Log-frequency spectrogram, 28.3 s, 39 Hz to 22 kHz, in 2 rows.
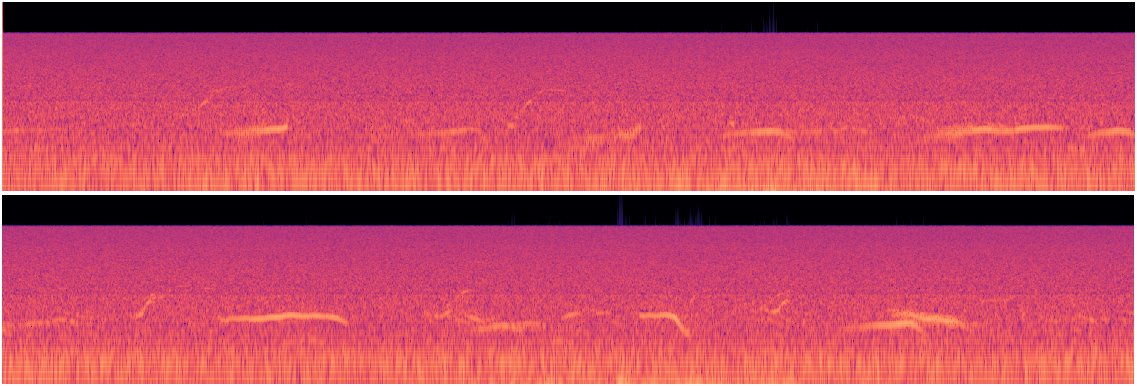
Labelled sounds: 2.6	2.8	humpback whale, 1.1 to 1.3 kHz

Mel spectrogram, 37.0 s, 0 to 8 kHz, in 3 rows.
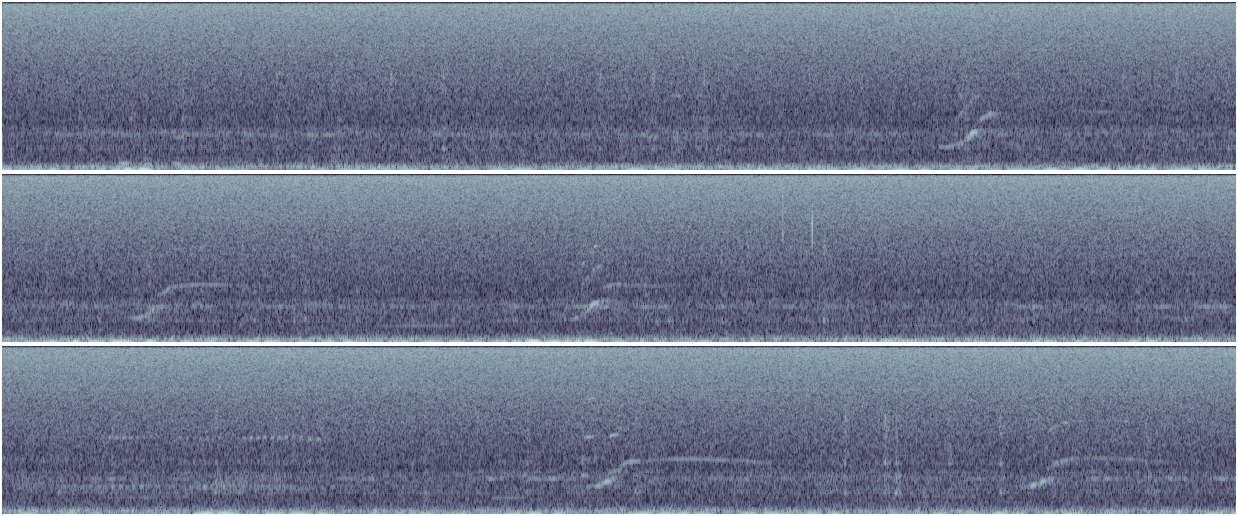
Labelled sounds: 13.9	14.4	humpback whale, 0.83 to 1.1 kHz
30.8	31.1	humpback whale, 0.80 to 1.1 kHz
32.3	32.7	humpback whale, 0.96 to 1.1 kHz
35.1	35.5	humpback whale, 0.80 to 1.1 kHz

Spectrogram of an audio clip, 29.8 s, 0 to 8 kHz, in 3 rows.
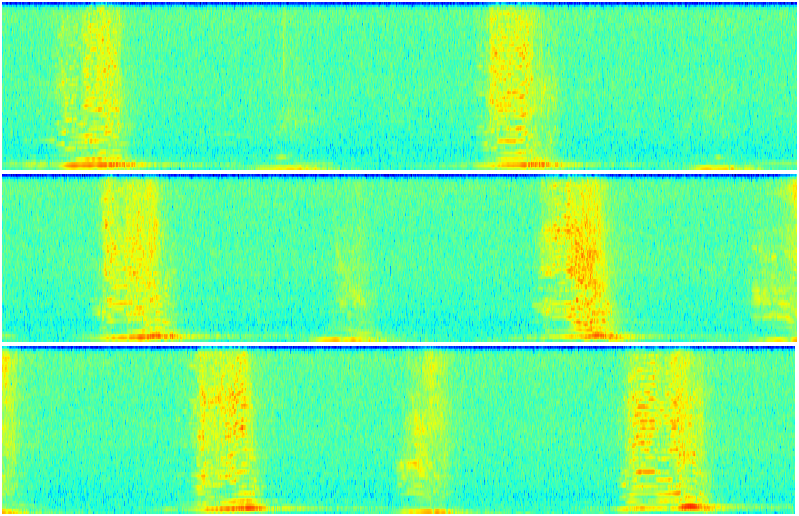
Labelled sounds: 0.4	1.6	humpback whale, 0.80 to 6.4 kHz
3.6	3.9	humpback whale, 2.2 to 2.5 kHz
6.0	6.7	humpback whale, 0.80 to 7.5 kHz
11.0	12.1	humpback whale, 0.80 to 5.8 kHz
14.0	14.3	humpback whale, 0.80 to 0.86 kHz
16.6	18.1	humpback whale, 0.80 to 5.4 kHz
19.3	19.9	humpback whale, 0.99 to 2.7 kHz
22.2	23.1	humpback whale, 0.80 to 5.9 kHz
24.7	25.2	humpback whale, 0.96 to 2.6 kHz
27.6	29.4	humpback whale, 0.80 to 7.2 kHz

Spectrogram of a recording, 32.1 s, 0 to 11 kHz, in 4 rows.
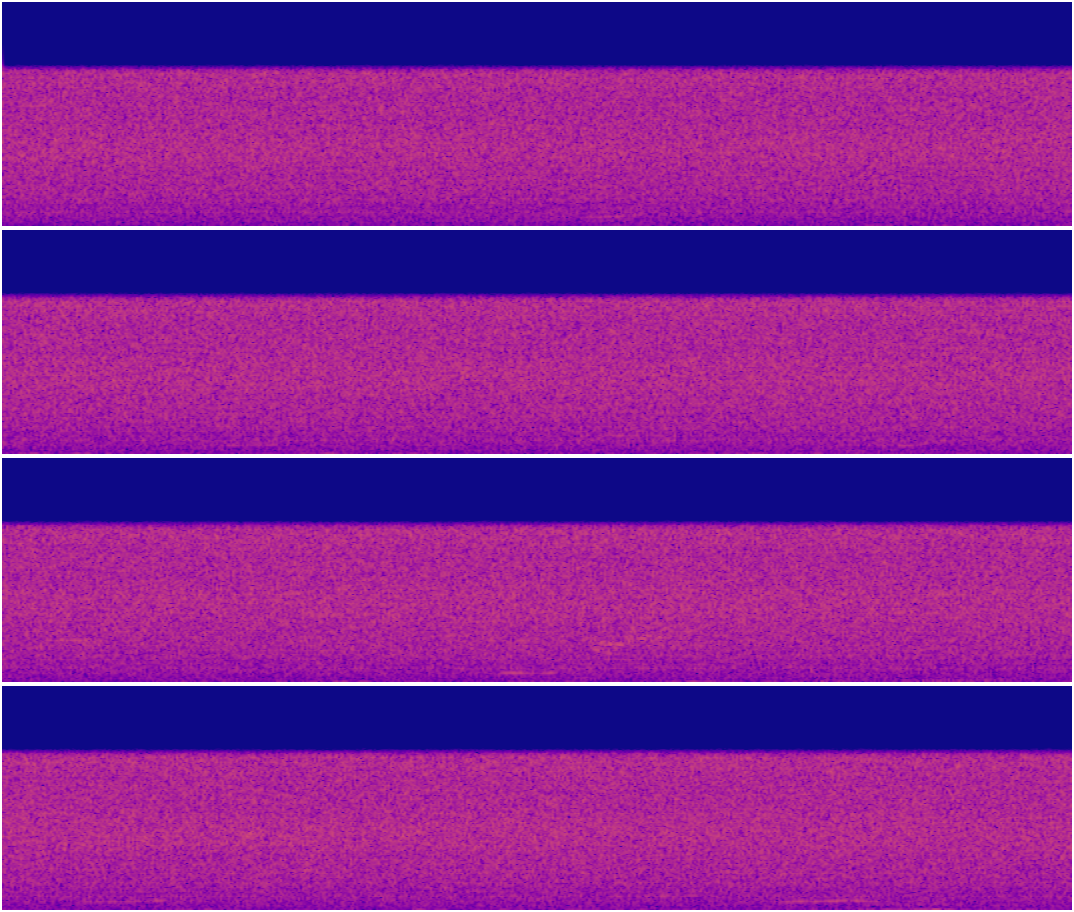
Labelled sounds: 20.5	20.7	humpback whale, 1.4 to 2.0 kHz

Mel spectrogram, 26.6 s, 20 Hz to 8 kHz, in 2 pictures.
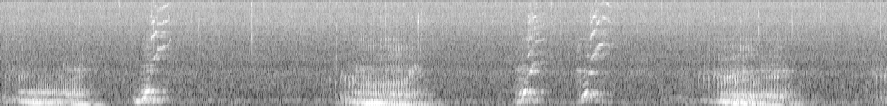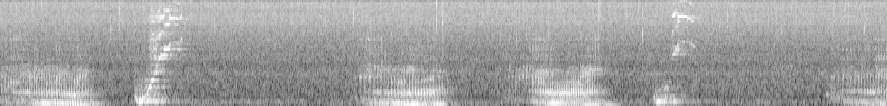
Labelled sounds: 2.1	2.6	humpback whale, 1.1 to 3.4 kHz
8.0	9.2	humpback whale, 1.1 to 2.5 kHz
11.1	11.4	humpback whale, 1.9 to 2.3 kHz
15.5	16.2	humpback whale, 1.4 to 6.2 kHz
18.9	19.2	humpback whale, 0.91 to 1.3 kHz
22.1	22.4	humpback whale, 0.88 to 1.1 kHz
23.4	23.8	humpback whale, 1.6 to 5.4 kHz

